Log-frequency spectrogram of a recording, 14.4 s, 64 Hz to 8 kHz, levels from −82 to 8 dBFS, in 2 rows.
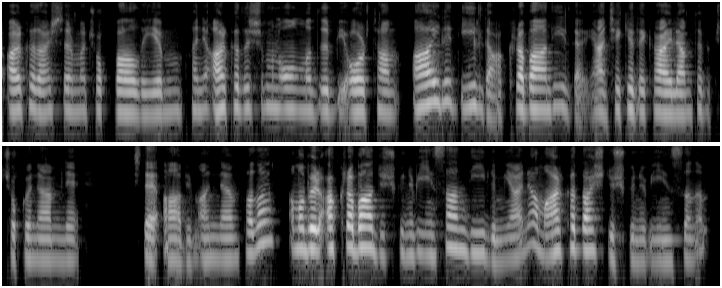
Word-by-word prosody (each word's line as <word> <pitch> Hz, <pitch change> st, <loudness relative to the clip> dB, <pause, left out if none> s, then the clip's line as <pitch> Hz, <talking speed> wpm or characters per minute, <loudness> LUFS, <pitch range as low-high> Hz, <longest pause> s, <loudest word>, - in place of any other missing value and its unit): arkadaşlarıma 195 Hz, -1 st, -3 dB
çok 190 Hz, 0 st, -12 dB
bağlıyım, 180 Hz, +1 st, 0 dB
hani, 195 Hz, +1 st, -10 dB
arkadaşımın 210 Hz, +1 st, -2 dB
olmadığı 195 Hz, -2 st, -5 dB
bir -, -, -10 dB
ortam 185 Hz, 0 st, 0 dB
aile 240 Hz, +2 st, +3 dB
değil 215 Hz, 0 st, -6 dB
de -, -, -5 dB
akraba 205 Hz, -3 st, +3 dB
değil 215 Hz, -4 st, -11 dB
de -, -, -11 dB
Yani -, -, -2 dB
çekirdek 190 Hz, 0 st, -7 dB
ailem 175 Hz, -1 st, +2 dB
tabii 180 Hz, -1 st, -14 dB
ki -, -, -31 dB
çok 175 Hz, 0 st, -10 dB
önemli, 165 Hz, -1 st, -7 dB, 0.5 s
işte, -, -, -2 dB
abim, 160 Hz, -2 st, -5 dB
annem 170 Hz, 0 st, -7 dB
falan 265 Hz, +11 st, -3 dB
ama, 230 Hz, 0 st, 0 dB
böyle, 230 Hz, -1 st, +10 dB
akraba 240 Hz, -1 st, +7 dB
düşkünü 190 Hz, +1 st, -13 dB
bir 200 Hz, -, -12 dB
insan 215 Hz, +4 st, -2 dB
değilim, 190 Hz, -6 st, -7 dB
yani, 175 Hz, +11 st, -6 dB
ama 210 Hz, -8 st, -1 dB
arkadaş 225 Hz, 0 st, +1 dB
düşkünü 165 Hz, -3 st, -11 dB
bir 155 Hz, -, -16 dB
insanım. 160 Hz, +3 st, -11 dB
190 Hz, 160 wpm, -21 LUFS, 175-210 Hz, 0.5 s, böyle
